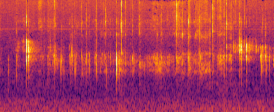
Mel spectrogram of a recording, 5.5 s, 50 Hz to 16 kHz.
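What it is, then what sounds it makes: Plastic articulated slug fidget toy scratched. Long nails scratch along the ridged segments of a rainbow, segmented, rigid plastic fidget slug about 20 cm long, held up in one hand. The result is a soft, bright, raspy scraping made of quick dry ticks, with a few sharper clicks standing out over the quiet scratching.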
